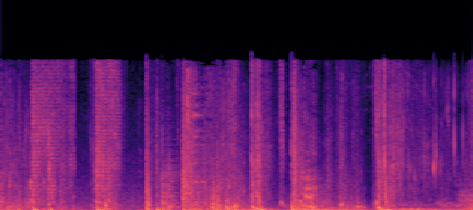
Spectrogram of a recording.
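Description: Heavy blows thud and crash in quick succession.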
